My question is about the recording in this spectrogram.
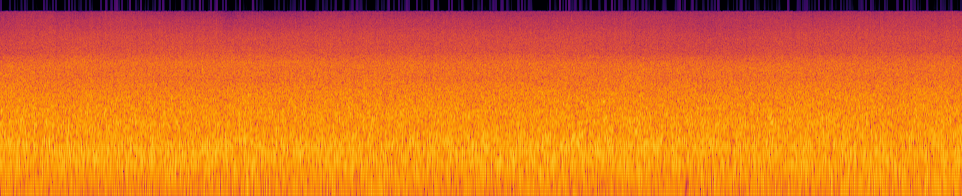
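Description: Whitewater of a fast mountain river rushing over logs and rocks: a steady, loud rush of water.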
